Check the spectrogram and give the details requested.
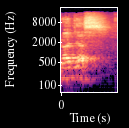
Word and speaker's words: Raja: The same as Raja. Like a Raja. Okay. Like a Raja. It is Raja. Raja. In Bengali sometimes they put O. Raja, Rajo. Or that is more Bengali pronunciation like that.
